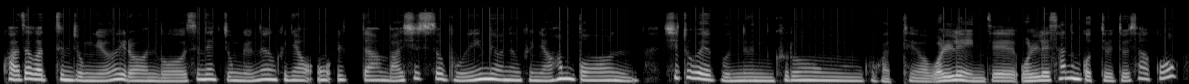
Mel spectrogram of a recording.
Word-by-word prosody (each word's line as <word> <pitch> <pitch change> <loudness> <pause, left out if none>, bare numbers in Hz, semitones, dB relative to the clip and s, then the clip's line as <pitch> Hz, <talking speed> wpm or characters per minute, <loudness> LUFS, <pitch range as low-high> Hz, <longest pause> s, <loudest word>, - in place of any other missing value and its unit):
과자 245 +2 +2
같은 225 -2 +3
종류, 170 -1 -1
이런 170 -6 -1
뭐 155 0 -4
스낵 230 +4 +1
종류는 185 +5 +1
그냥 195 -3 -2
어 205 - -1
일단 200 -2 -3
맛있어 220 +9 -1
보이면은 205 +1 +3
그냥 180 -2 -3
한번 190 -8 +1 0.2
시도해 285 -7 +2
보는 170 -2 -2
그런 185 -2 -1
거 170 - -12
같아요. 145 +1 -8
원래 180 +6 +3
인제 160 +1 -2
원래 170 +4 +2
사는 280 +6 +3
것들도 175 -6 -3
사고 275 - -3
190 Hz, 270 characters per minute, -22 LUFS, 170-220 Hz, 0.2 s, 같은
